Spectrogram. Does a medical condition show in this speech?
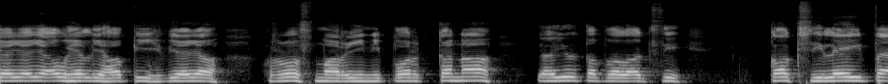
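Yes: cerebral palsy.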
